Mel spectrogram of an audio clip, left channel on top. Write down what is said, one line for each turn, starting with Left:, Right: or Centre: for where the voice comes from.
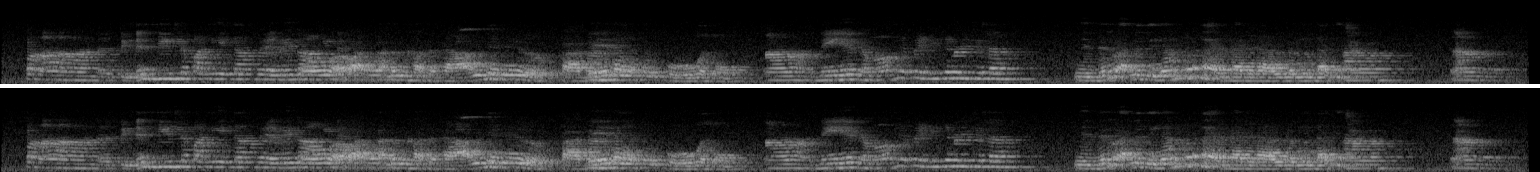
Left: ആഹ് ആഹ് ആണ് പിന്നെ വീട്ടിലെ പണിയെല്ലാം വേ വേഗം
Right: ഓഹ്
Left: ആക്കിയിട്ടല്ലേ
Right: ആ വർത്താനൊന്നും
Left: പോകാൻ പറ്റു.
Right: പറയെണ്ടാ രാവിലെ ഒരു കഥേലങ്ങട്ട്
Left: ആഹ്
Right: പോവെല്ലാരും
Left: ആഹ് നേര് രാവിലെ അപ്പ എന്നീക്കണമായിരിക്കുവല്ലോ
Right: എന്തിര് പറഞ്ഞ് തിന്നാനും കൂടെ നേരം ഇണ്ടാവില്ല രാവിലെ ഒന്നും ഇണ്ടാക്കി
Left: ആഹ് ആഹ്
